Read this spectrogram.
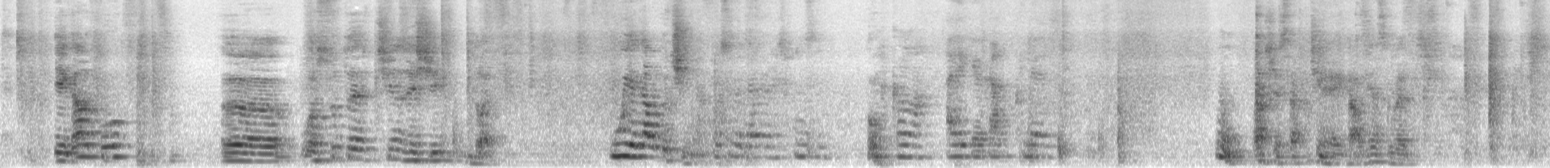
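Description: An elderly man speaks calmly and clearly, close by.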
